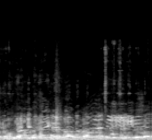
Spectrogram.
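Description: Several people chattering and exclaiming excitedly at once, no clear words, over soft background music.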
